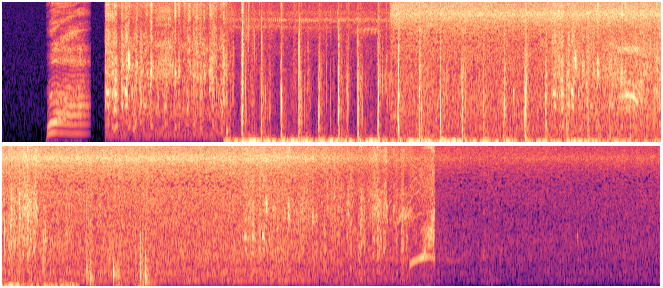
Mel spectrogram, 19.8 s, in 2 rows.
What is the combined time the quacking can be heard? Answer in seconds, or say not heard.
7 s.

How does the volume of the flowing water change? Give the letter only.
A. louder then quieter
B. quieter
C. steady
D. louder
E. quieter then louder
B.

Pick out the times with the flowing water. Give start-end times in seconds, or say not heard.
5.8-19.7.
